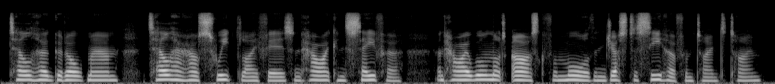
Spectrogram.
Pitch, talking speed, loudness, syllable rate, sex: 190 Hz, 265 wpm, -20 LUFS, 5.0 syllables/s, female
